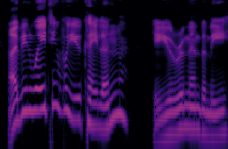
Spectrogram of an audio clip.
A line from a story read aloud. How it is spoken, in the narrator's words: asked with a sneer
